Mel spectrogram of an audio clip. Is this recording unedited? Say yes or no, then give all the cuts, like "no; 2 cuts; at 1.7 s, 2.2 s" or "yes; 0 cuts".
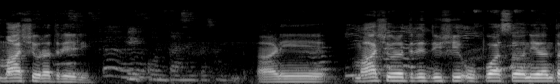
yes; 0 cuts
